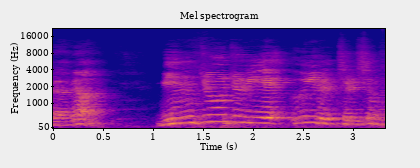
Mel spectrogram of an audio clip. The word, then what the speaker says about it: 민주주의의: 둘째 음절 이하에서부터는 의도 발음할 수 있지만 그냥 이라고 발음할 수도 있습니다.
